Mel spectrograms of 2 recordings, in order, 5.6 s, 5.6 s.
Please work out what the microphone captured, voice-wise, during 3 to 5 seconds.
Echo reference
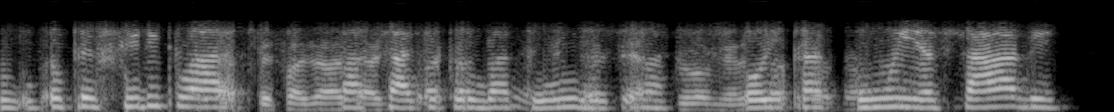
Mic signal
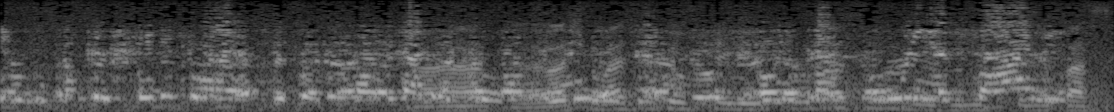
both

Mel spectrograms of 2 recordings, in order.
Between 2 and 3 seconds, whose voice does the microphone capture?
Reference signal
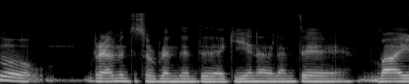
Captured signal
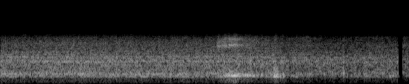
user only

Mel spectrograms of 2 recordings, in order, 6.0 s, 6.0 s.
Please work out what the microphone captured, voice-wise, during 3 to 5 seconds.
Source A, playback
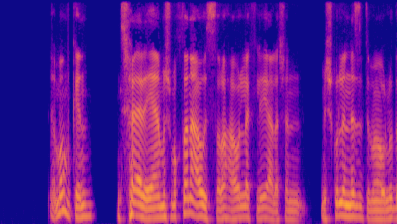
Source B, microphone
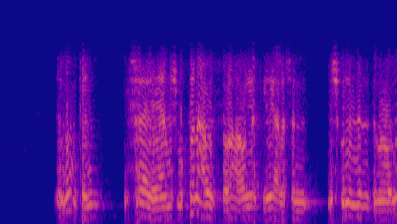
echo only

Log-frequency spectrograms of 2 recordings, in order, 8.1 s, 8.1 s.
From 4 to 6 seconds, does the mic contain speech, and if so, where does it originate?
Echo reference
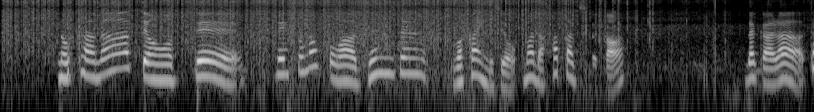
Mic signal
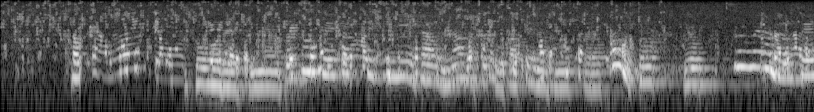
both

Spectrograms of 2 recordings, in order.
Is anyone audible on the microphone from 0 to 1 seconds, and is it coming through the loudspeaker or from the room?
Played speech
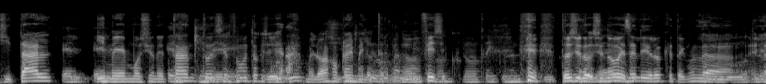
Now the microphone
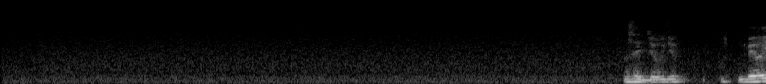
neither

